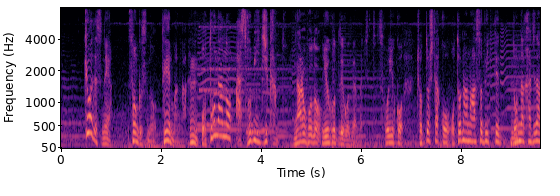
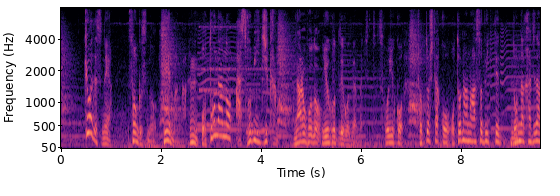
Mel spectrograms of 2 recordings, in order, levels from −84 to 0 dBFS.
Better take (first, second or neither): first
